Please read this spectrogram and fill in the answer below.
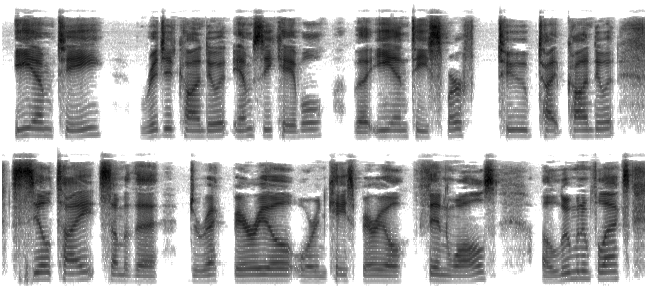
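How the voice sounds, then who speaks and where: This man has an unremarkable speaking voice with a fairly high pitch. He talks at a fairly slow pace with fairly even intonation. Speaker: software demonstrator. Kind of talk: software tutorial. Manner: casual with fillers.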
